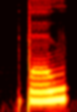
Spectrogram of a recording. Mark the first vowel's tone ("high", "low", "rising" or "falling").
rising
